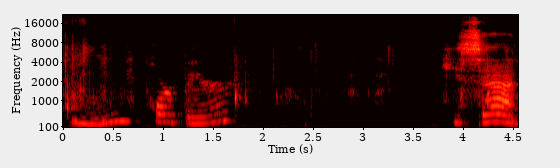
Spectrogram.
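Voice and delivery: soft pitying aw; gently sorry for him; sympathetic. Acted. Pitying the sad bear.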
